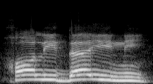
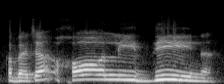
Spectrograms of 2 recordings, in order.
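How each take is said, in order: First: Kholidaini very slowly, dai with a; drawn-out Kholidaini, open dai; correct recitation. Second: Kholidina slowly, di with i; wrong reading. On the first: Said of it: "fathah dengan kasroh". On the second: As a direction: drawl kholidina, the error. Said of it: "Fathahnya diganti apa?". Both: Shown as a demonstration.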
